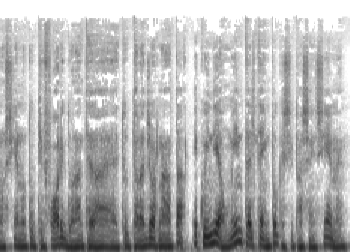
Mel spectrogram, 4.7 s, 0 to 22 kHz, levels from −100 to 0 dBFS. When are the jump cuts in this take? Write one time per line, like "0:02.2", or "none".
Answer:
none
